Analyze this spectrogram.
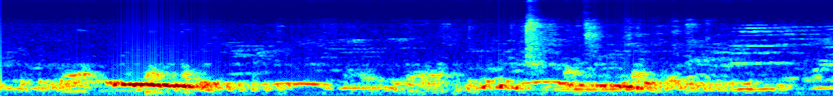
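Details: Pigeons courting and pairing while loose: a loud, drawn-out throaty coo that slides slightly downward, followed by softer rolling coos and a short click.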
